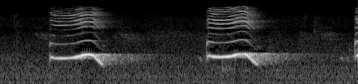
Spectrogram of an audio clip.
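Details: Asian koel, male and female calls featured: a strong whistled note climbing slightly before a quick downward slur, repeated twice roughly 1.5 seconds apart, with the start of a third at the end; little else heard.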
